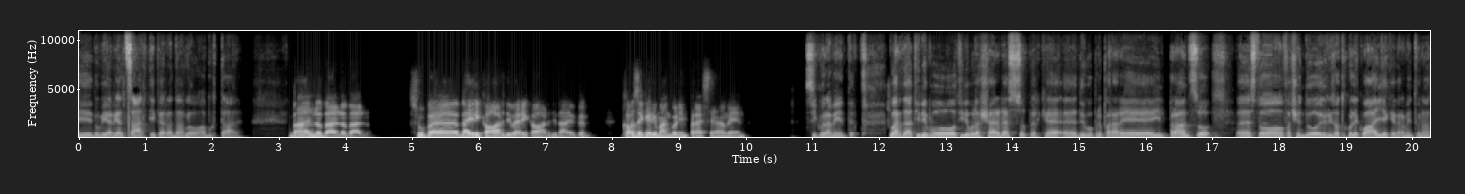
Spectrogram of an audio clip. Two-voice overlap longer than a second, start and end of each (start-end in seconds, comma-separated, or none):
none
